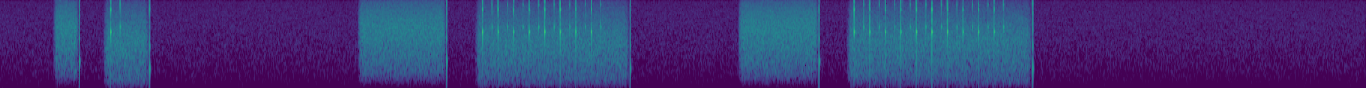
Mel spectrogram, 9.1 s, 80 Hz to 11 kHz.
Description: Pulse dialling, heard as a rotary dial, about 10 pulses a second. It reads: 1 8 0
